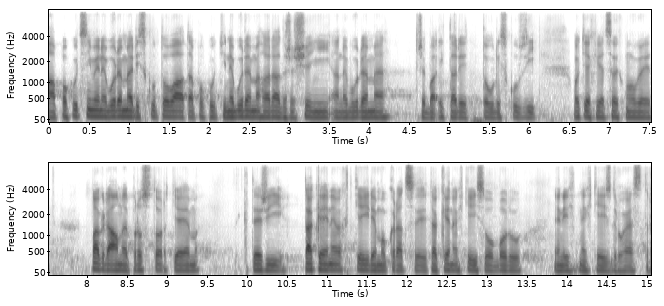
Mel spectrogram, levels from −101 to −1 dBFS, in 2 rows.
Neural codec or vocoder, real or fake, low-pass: codec, 16 kHz, 4 kbps, X-Codec, HuBERT features, trained on LibriSpeech; fake; 7.2 kHz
